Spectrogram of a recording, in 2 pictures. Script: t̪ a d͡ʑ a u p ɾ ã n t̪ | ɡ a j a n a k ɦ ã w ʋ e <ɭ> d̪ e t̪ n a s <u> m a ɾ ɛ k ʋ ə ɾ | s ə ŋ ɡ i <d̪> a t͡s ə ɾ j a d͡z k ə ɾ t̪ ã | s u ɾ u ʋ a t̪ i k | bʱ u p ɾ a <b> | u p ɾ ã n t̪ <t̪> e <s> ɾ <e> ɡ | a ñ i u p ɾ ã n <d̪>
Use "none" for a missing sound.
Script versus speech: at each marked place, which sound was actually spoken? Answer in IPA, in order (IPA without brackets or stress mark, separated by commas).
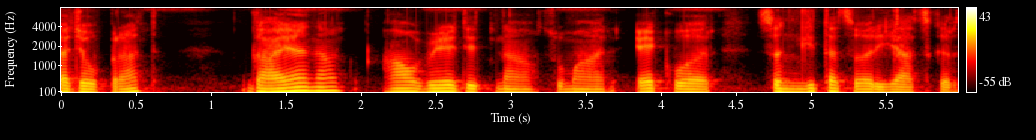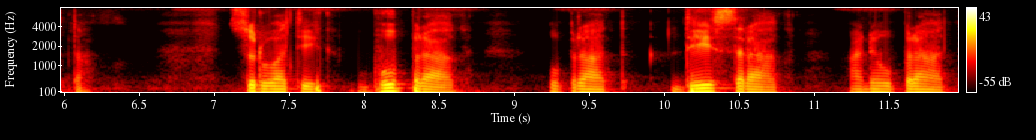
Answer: ɭ, u, t̪, ɡ, d̪, s, a, t̪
